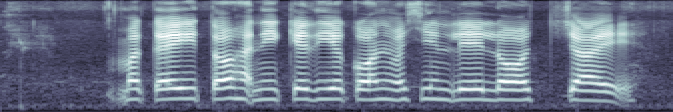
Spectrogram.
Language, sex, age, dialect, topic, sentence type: Maithili, female, 36-40, Angika, agriculture, question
